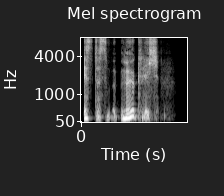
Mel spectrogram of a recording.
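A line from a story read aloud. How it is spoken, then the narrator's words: Stammering. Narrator (German): stammelte der Bankier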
